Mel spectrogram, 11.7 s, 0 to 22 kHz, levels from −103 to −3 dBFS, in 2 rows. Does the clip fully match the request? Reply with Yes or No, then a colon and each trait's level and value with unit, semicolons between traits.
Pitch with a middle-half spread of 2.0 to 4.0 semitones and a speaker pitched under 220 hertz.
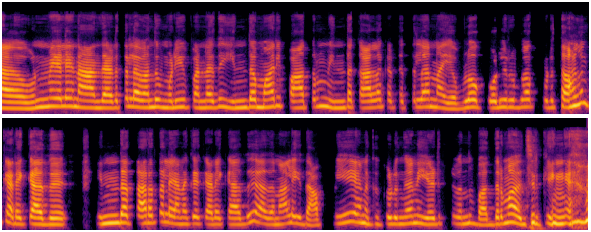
No: narrow, 2.4 semitones; high, 245 Hz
